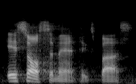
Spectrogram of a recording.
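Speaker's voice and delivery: usual speaking voice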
